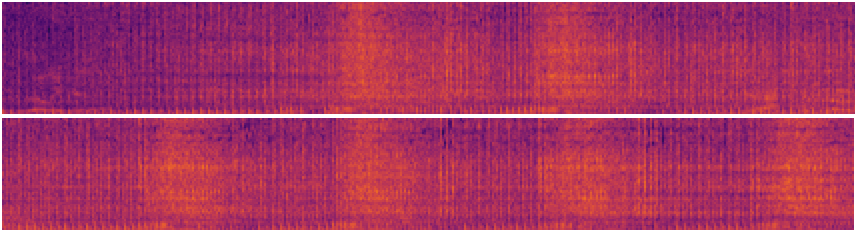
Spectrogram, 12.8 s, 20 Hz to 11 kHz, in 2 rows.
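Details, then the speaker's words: 2007 Honda CRF150R-B, idling with the choke off: a rattly tapping rides on the idle and jumps out on each throttle blip, seeming to come from the top end near the valves; cam or cam chain suspected, unconfirmed. "you can kind of hear a little bit of a noise from this side from this side it sounds like the very top up here around the valve area around this side same thing kind of hear noise somewhere right in here might be cam might be the cam chain I'm not sure"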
